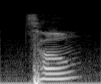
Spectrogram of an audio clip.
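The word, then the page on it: ceng2: tone 2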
